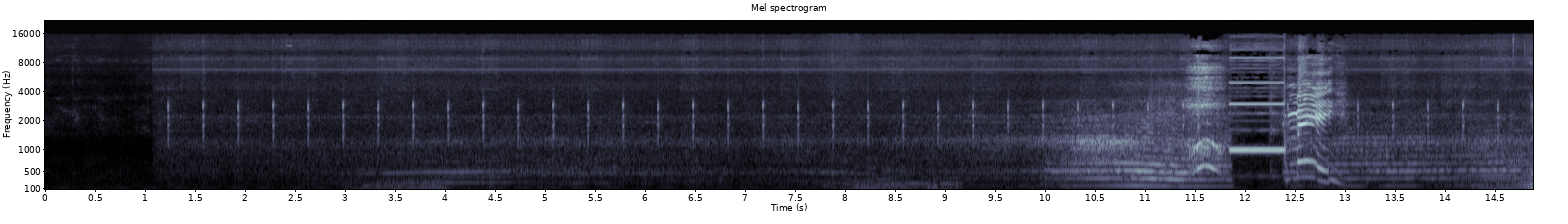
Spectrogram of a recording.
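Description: A car's turn-signal indicator ticking steadily, about three ticks a second, in a stationary car at a red light. Near the end raised voices break in, and a short steady beep covers part of them.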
